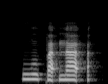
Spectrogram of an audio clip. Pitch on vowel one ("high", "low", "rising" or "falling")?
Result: falling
